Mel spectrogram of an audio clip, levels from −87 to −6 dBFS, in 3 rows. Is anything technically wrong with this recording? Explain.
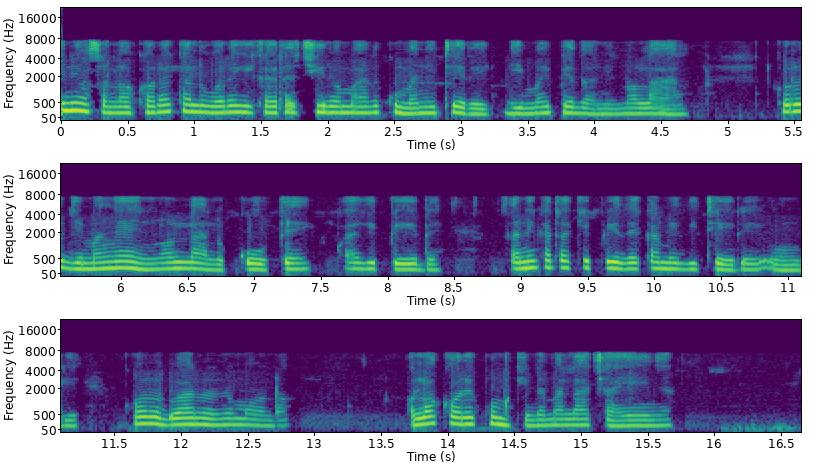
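Yes, the whole clip carries Speex codec damage. Speex is a CELP speech coder, and here it's short on bits for the excitation, so the speech comes out noticeably noisy and hoarse throughout, which fits a Speex mode running at about 17 kbps.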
